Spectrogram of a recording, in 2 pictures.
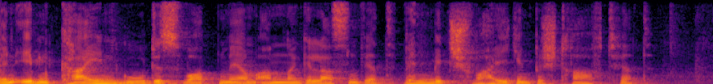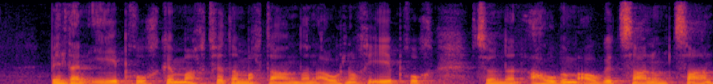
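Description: At a moderate pace, a man with a medium pitch and a dark, mellow tone speaks with ordinary pitch variation.

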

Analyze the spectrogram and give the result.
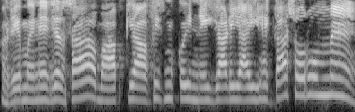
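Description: This is a cartoonish character voice at an extremely high pitch. It moves along at a fairly quick pace. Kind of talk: comedy skit dialogue.

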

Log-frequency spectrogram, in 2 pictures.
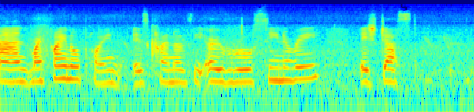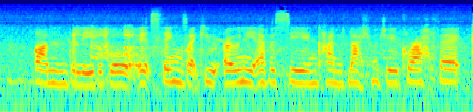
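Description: Over noticeable background noise, a woman talks at a moderate pace in a flat monotone, with a dry sound and no echo. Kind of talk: testimonial talk to camera. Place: open country.

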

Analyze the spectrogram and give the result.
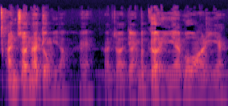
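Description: A man talks with ordinary pitch variation. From Kinmen, Taiwan; Taiwan. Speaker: YouTuber exploring wartime sites. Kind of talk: casual vlog talk. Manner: halting, many fillers and repetitions. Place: home room. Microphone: phone near.

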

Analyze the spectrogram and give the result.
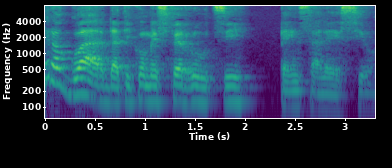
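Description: Speaking at a very slow pace, a man uses lively intonation and a dark, mellow, somewhat breathy voice with a theatrical, playful tone. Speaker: actor reading a short story aloud. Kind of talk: dramatic narration, story read aloud with character voices. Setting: audio recording of a story reading. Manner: expressive, theatrical, shifting between narrator and the grandmother's old-woman voice; comic timing, playful and mischievous in the humorous lines.

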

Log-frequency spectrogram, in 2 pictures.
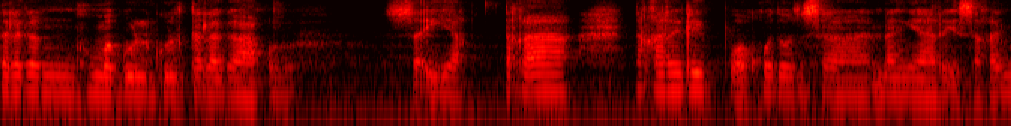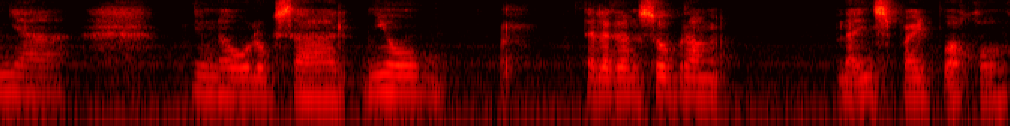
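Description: A woman at a fairly slow pace with long, frequent pauses and audible room echo. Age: 40s. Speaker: vlogger seeking her father. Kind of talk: personal appeal message. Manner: halting.

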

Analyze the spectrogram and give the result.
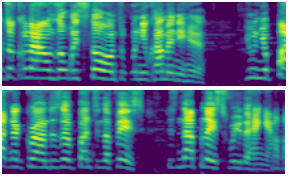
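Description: A gruff, put-on character voice races along at a very fast pace over faint music in the background. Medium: cartoon. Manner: gruff, scolding.

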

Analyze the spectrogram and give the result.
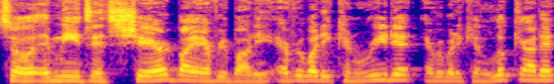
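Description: Against a quiet background, a man with a high-pitched voice talks very fast, his pitch varying in an ordinary way. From Canadian Prairies (Winnipeg). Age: 40s. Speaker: AI expert; podcast guest, tech commentator. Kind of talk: interview. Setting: video call. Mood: critical of big tech. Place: home room. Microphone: video call.

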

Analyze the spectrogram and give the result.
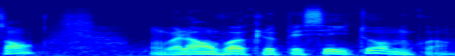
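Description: A man's fairly low voice, dry with no echo. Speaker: trader and live-stream host; live-stream host. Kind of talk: live trading stream with chat. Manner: halting, many fillers and repetitions. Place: home room.

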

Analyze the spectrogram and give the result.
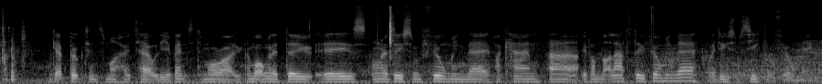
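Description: Over noticeable background noise, a man speaks at a very fast pace with hardly any pauses in a dry sound with no echo. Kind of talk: casual vlog chat. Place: street. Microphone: lapel.

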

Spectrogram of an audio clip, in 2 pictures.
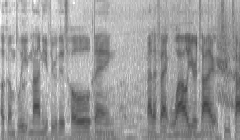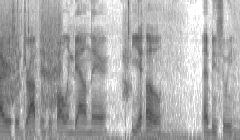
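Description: A man speaks in a monotone, flat voice over noticeable background noise. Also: fairly slow pace. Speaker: gaming streamer. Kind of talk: casual gaming chat. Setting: online voice party chat. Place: home room.

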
